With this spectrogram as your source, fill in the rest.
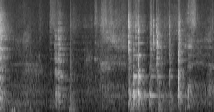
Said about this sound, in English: and then just pop in the pans that I've used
